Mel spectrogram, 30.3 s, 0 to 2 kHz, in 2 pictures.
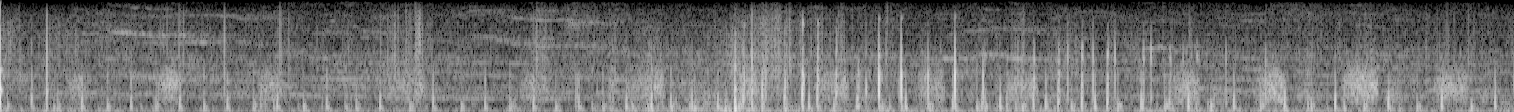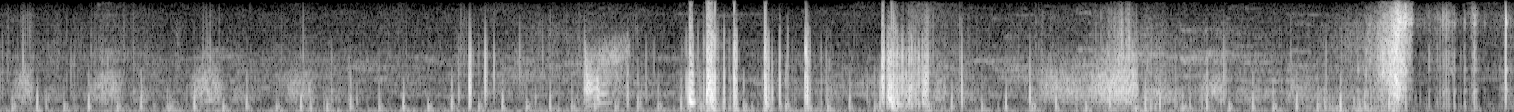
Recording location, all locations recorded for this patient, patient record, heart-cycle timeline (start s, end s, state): mitral valve (MV)
aortic valve (AV)+mitral valve (MV)
#Age: Infant
#Sex: Male
#Height: 54.0 cm
#Weight: nan
#Pregnancy status: False
#Murmur: Absent
#Murmur locations: nan
#Most audible location: nan
#Systolic murmur timing: nan
#Systolic murmur shape: nan
#Systolic murmur grading: nan
#Systolic murmur pitch: nan
#Systolic murmur quality: nan
#Diastolic murmur timing: nan
#Diastolic murmur shape: nan
#Diastolic murmur grading: nan
#Diastolic murmur pitch: nan
#Diastolic murmur quality: nan
#Outcome: Normal
#Campaign: 2014 screening campaign
0.00	4.02	unannotated
4.02	4.10	diastole
4.10	4.18	S1
4.18	4.33	systole
4.33	4.42	S2
4.42	4.62	diastole
4.62	4.68	S1
4.68	4.86	systole
4.86	4.94	S2
4.94	5.10	diastole
5.10	5.16	S1
5.16	5.34	systole
5.34	5.42	S2
5.42	5.56	diastole
5.56	5.64	S1
5.64	5.79	systole
5.79	5.88	S2
5.88	6.02	diastole
6.02	6.10	S1
6.10	6.26	systole
6.26	6.35	S2
6.35	6.50	diastole
6.50	6.59	S1
6.59	6.70	systole
6.70	6.78	S2
6.78	6.89	diastole
6.89	7.02	S1
7.02	7.18	systole
7.18	7.25	S2
7.25	7.39	diastole
7.39	30.29	unannotated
